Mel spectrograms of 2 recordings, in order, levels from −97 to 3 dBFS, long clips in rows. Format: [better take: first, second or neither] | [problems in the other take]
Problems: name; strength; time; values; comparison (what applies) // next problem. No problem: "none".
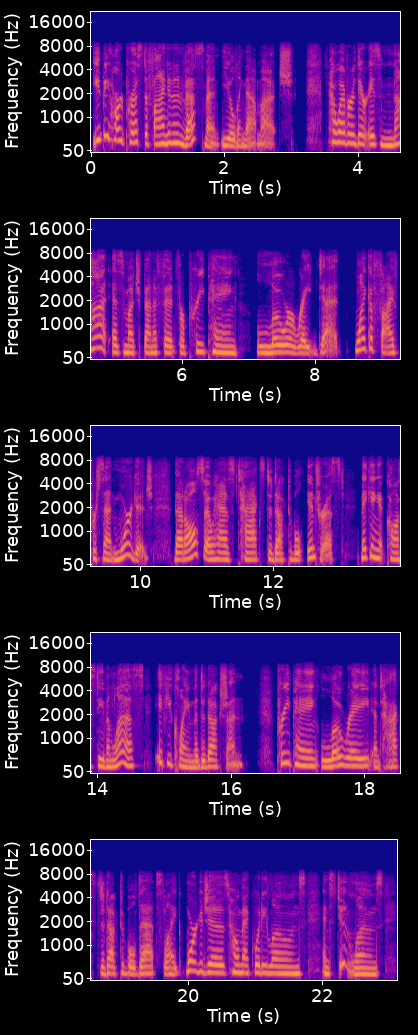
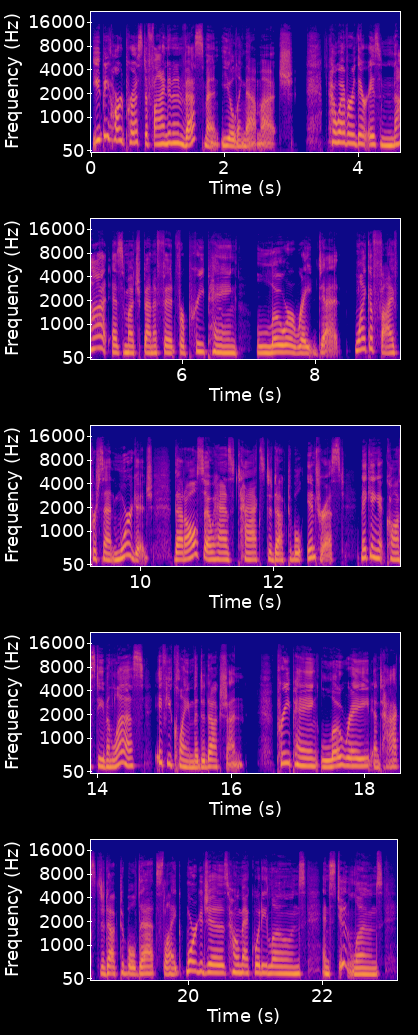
second | garbled, watery; slightly; nothing above 8 kHz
